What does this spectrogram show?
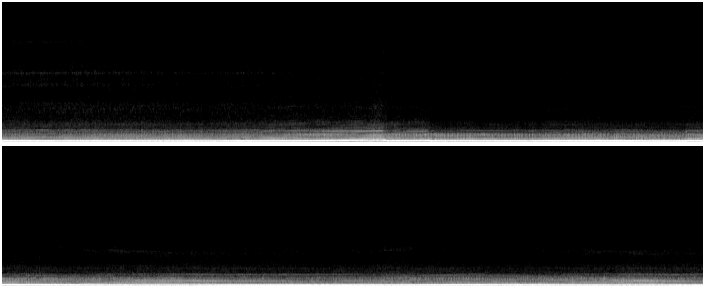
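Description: Motorcycle engine running under way, its note rising and falling with the throttle. The pitch steps down suddenly about a quarter of the way in and jumps up about halfway through, as gears are changed.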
